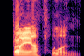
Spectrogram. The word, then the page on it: biathlon: American English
